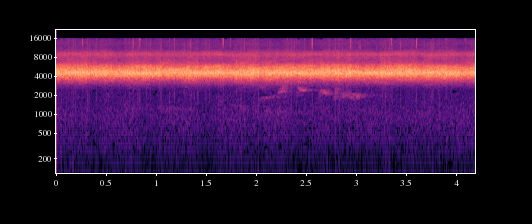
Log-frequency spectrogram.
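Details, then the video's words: Cicadas chorusing in daylight in the upper Blue Mountains, Australia, part of an outbreak going on and off for about a week; a steady, dense, high-pitched shrill drone holds unbroken throughout, with faint bird chirps in the background. "Cicada Symphony"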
